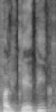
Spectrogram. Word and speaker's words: Falchetti: En Facebook, Giovanni, se escribe Falchetti, Giovanni Falchetti, pero se pronuncia Falchetti.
